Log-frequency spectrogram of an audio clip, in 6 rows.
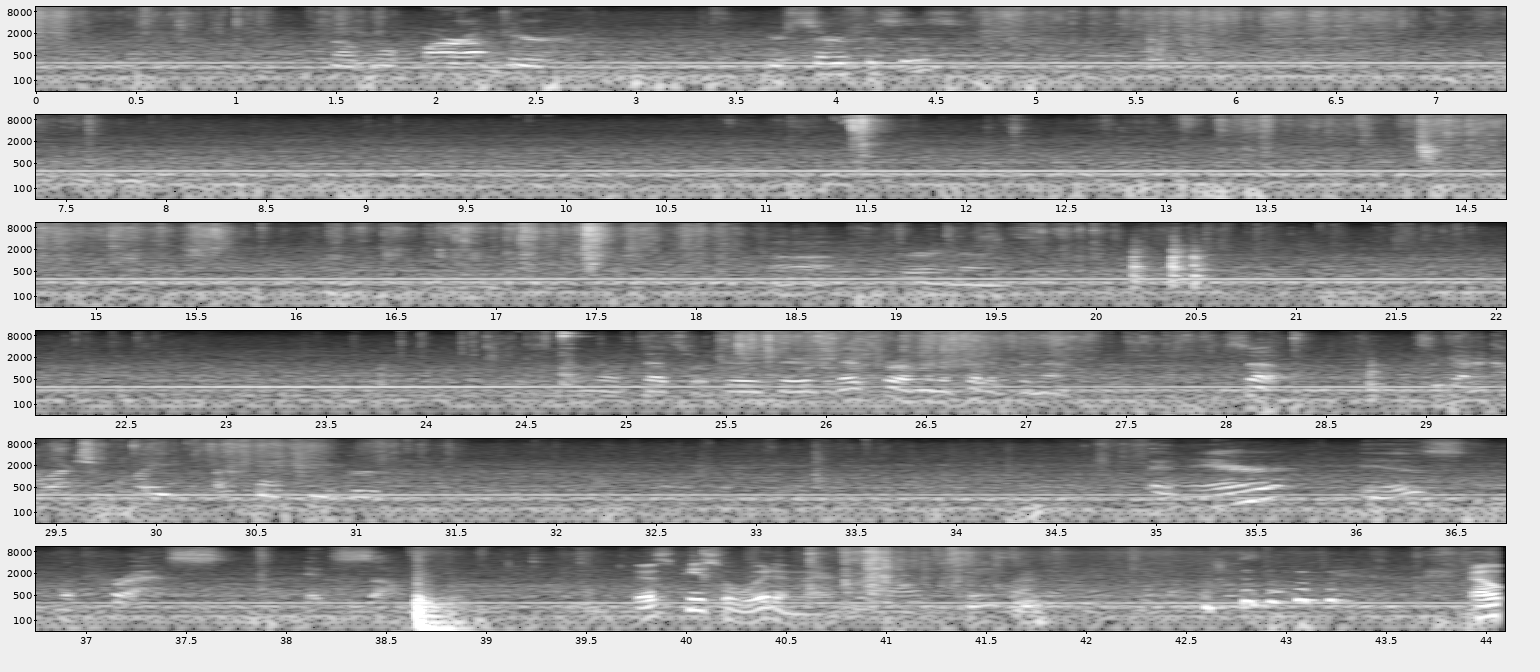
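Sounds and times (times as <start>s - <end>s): packaging rustling: 0.0s - 1.8s, 4.7s - 7.8s, 12.8s - 22.8s, 23.6s - 31.6s, 38.9s - 42.5s
steady low hum: 0.0s - 44.0s.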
